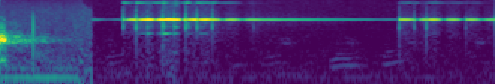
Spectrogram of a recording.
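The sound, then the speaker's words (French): A high, sustained bell rings at a gate after someone steps down from a horse-drawn cab, the bright ringing tone pulsing in two bouts after a brief voice at the start. “Sorti du fiacre, il va sonner au portail.”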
